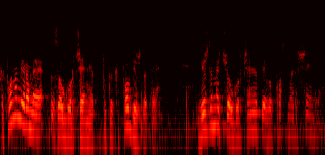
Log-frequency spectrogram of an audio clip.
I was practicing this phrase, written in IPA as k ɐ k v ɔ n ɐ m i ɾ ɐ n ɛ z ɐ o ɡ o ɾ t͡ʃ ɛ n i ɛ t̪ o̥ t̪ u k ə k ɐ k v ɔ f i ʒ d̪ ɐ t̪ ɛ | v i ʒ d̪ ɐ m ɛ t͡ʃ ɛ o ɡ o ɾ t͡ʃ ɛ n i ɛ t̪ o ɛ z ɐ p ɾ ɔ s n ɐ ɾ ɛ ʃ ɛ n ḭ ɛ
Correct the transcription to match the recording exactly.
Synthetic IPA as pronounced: k ɐ k v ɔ n ɐ m i ɾ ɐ m ɛ z ɐ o ɡ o ɾ t͡ʃ ɛ n i ɛ t̪ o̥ t̪ u k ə k ɐ k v ɔ v i ʒ d̪ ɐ t̪ ɛ | v i ʒ d̪ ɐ m ɛ t͡ʃ ɛ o ɡ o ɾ t͡ʃ ɛ n i ɛ t̪ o ɛ v ɐ p ɾ ɔ s n ɐ ɾ ɛ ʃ ɛ n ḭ ɛ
